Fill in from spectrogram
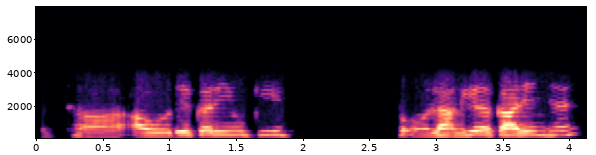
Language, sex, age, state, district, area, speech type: Hindi, female, 45-60, Uttar Pradesh, Jaunpur, urban, conversation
